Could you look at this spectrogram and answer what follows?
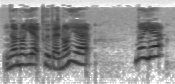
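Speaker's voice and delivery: high, loud, coaxing call to a dog; talking to dog. Real, not acted. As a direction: hold the dog back in a high, loud pet voice. Calling off the excited dog.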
